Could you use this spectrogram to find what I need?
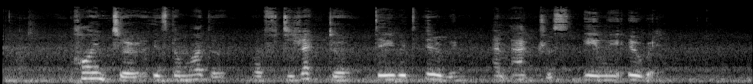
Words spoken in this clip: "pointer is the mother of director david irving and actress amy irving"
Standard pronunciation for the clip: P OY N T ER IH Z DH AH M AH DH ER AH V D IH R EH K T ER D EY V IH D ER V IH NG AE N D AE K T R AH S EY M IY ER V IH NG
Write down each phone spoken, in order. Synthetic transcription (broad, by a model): P OY N T ER IH Z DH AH M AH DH ER AH V D IH R EH K T ER D EY V IH D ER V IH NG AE N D AE K T R AH S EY M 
